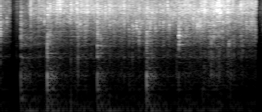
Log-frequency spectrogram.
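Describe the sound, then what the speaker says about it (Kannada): A small onion sizzles loudly in a hot pan with mustard seeds, steady frying hiss broken by several sharp scraping stirs of a spoon, close and without talk. "ಇವಾಗ ಒಂದು ನೀರುಳ್ಳಿ ಹಾಕ್ಕೊಳ್ತೇನೆ, ಸಣ್ಣದು. ಸ್ವಲ್ಪ ಫ್ರೈ ಮಾಡ್ಕೊಳ್ಳುವ."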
